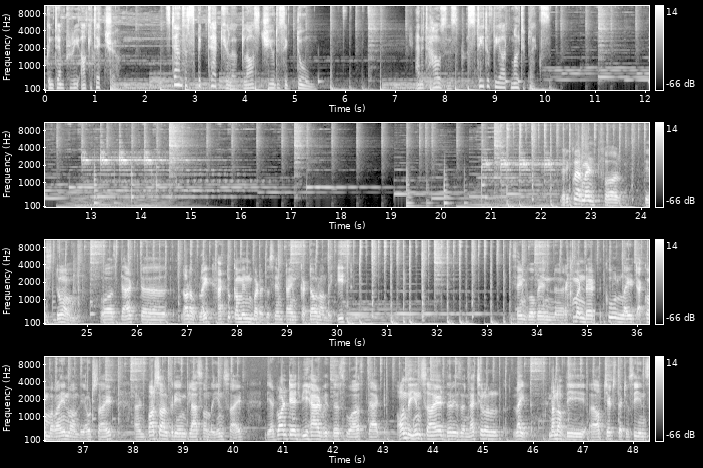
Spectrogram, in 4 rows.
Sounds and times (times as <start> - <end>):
Music: 0.0 - 48.3.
